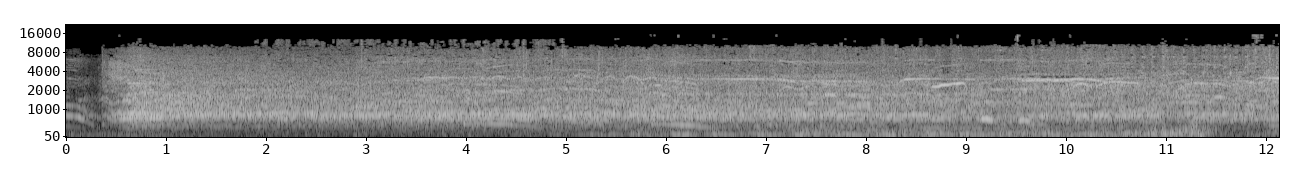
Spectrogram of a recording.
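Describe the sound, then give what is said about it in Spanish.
A large crowd cheers and shouts in celebration of Sergio García's first win on the LIV circuit at the Valderrama golf course, with shouts of "sí". The cheering is loud and sustained for the whole stretch, with overlapping yells and whoops rising from a dense wall of voices. “De fondo se lo escuchaba gritando el sí y el sí.”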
